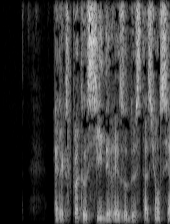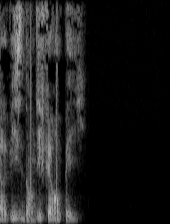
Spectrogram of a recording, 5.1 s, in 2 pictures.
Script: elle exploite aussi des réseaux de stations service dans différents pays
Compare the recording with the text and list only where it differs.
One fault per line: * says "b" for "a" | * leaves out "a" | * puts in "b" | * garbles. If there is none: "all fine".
all fine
